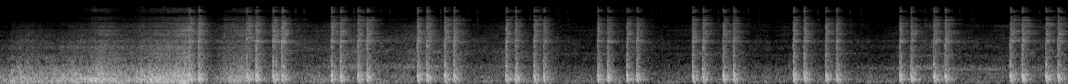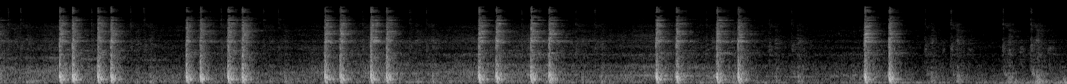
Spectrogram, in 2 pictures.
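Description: E217 series electric commuter train passing at speed close by, its wheels clacking over a rail joint. A rumble builds for about two seconds, then sharp clacks come in quick groups of two or three as each bogie crosses the joint, repeating about once a second for the long 15-car train, and fade near the end as the last car clears.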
